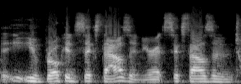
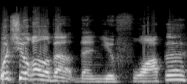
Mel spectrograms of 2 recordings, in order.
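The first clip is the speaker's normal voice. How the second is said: bad put-on Cockney accent; 3 semitones higher than usual. Showing how the word might sound as an insult: bad Cockney accent. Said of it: "almost like a Cockney i-, insult".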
